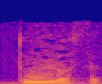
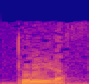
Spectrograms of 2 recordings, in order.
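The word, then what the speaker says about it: δοῦλος: 로스 잘라야 되죠 그러나 우리 읽을 때는 두로스 그렇지 않고 둘로스 그렇게 읽습니다 왜 그러냐면 람다가 리을 두 개예요 우리말로 얘기할 때는 그래서 그 앞에가 모음으로 끝나면 그 리 발음을 하나 해 줘야 됩니다 그래서 둘로스 그다음에 5번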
